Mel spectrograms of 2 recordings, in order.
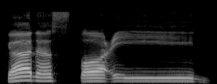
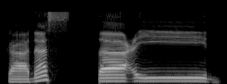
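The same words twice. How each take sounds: First: The t sound is heavy and thick. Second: The t sound is light and thin. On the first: The speaker calls it wrong. "ada sebagian orang yang bacanya dengan to" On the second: The speaker calls it right. "Bukan to, tapi ta"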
